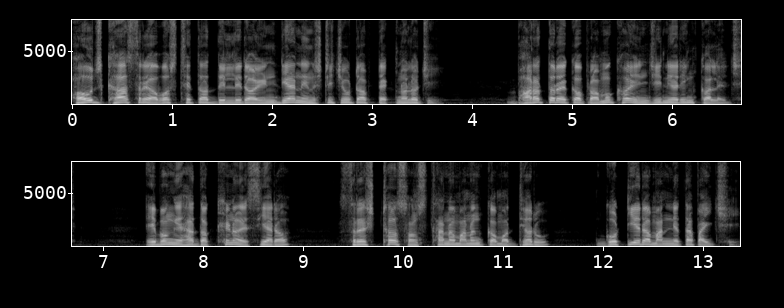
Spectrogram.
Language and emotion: Odia, neutral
